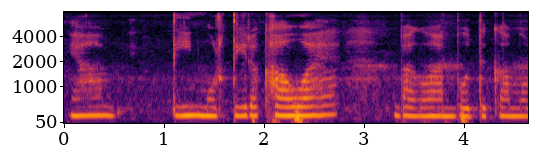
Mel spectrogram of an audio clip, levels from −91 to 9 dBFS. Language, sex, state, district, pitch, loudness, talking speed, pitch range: Hindi, female, Bihar, Katihar, 230 Hz, -19 LUFS, 130 wpm, 220-235 Hz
